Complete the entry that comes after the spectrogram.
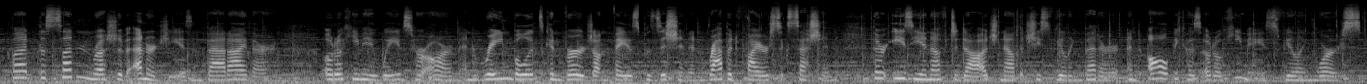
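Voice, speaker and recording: A woman giving scripted narration of a fantasy battle in a steady, measured way. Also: mid-range voice. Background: music.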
